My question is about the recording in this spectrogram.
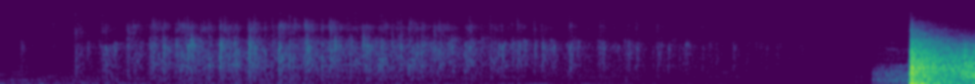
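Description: Faint applause from a small audience, dying away by about six seconds in. About nine seconds in, loud guitar music starts abruptly.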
